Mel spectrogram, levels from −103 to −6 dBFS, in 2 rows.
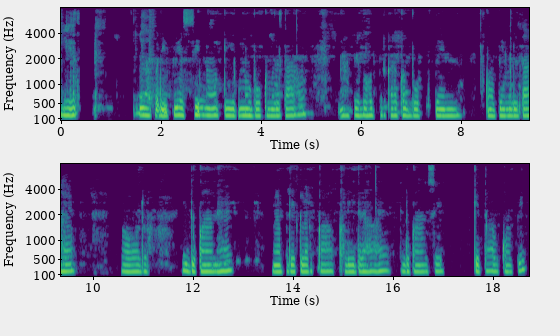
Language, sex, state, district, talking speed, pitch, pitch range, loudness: Hindi, female, Bihar, Lakhisarai, 70 wpm, 180 Hz, 175-195 Hz, -33 LUFS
